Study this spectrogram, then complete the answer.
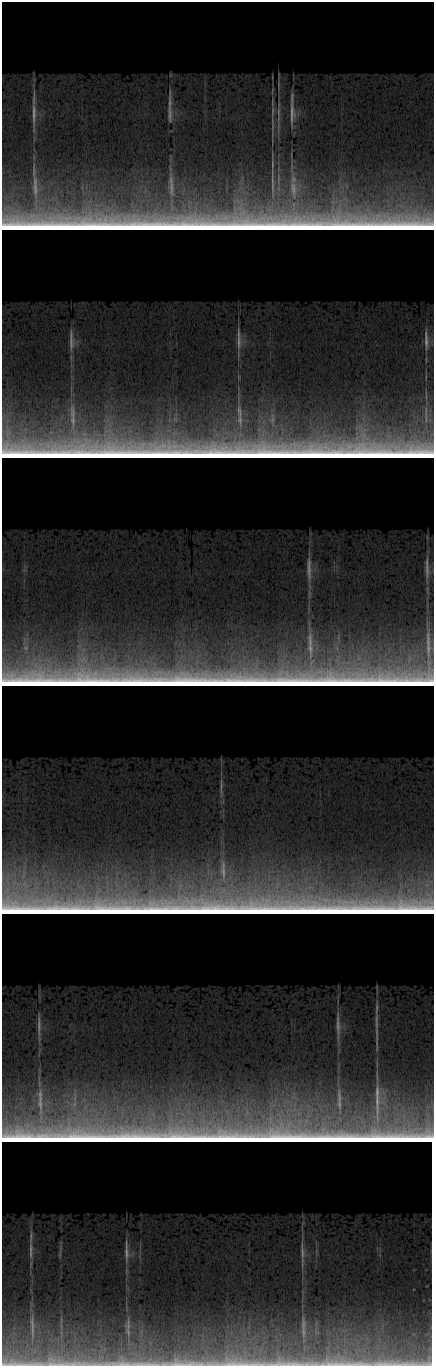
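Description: A heavy walking machine rumbles low and steady.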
